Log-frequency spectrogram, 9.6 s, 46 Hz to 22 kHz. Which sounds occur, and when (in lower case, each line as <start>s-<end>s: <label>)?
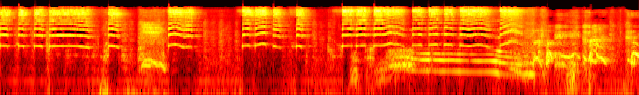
0.0s-1.4s: squeak
0.0s-2.0s: pant (dog)
0.0s-9.5s: background noise
1.6s-1.8s: squeak
2.0s-2.5s: breathing
2.5s-3.1s: squeak
3.0s-5.1s: pant (dog)
3.6s-4.7s: squeak
5.1s-7.8s: squeak
5.6s-8.1s: howl
7.8s-9.2s: laughter
8.1s-9.5s: pant (dog)
8.3s-8.7s: breathing
9.4s-9.5s: laughter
